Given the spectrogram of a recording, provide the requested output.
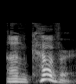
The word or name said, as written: uncover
